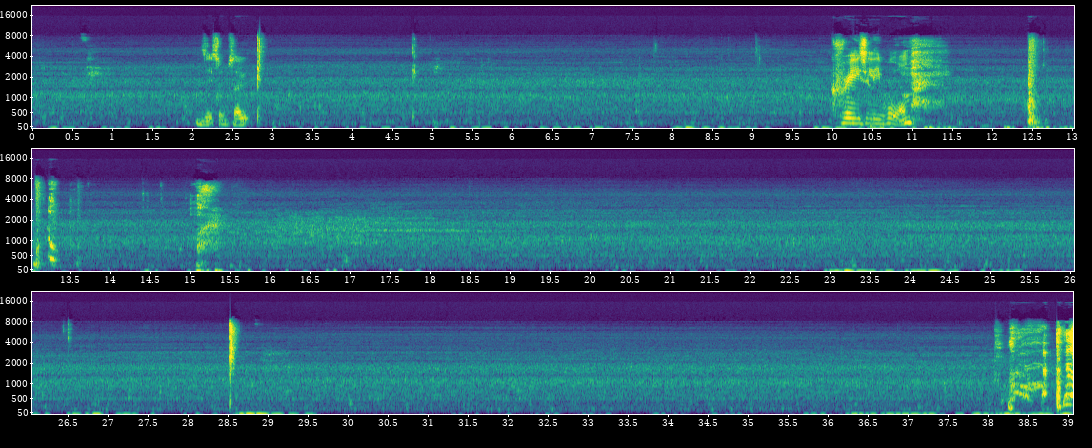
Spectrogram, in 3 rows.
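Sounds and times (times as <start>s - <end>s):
sharp snap: 28.5s - 28.7s.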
